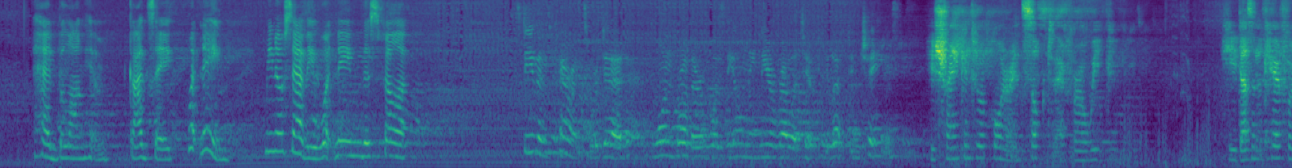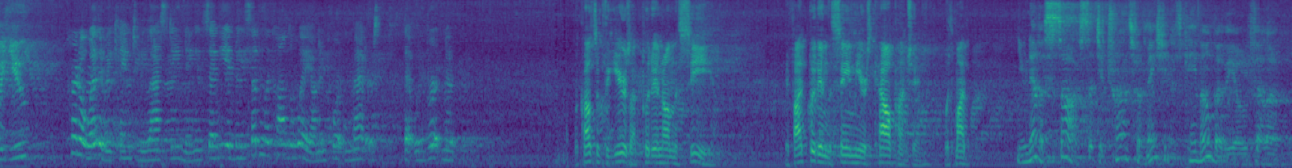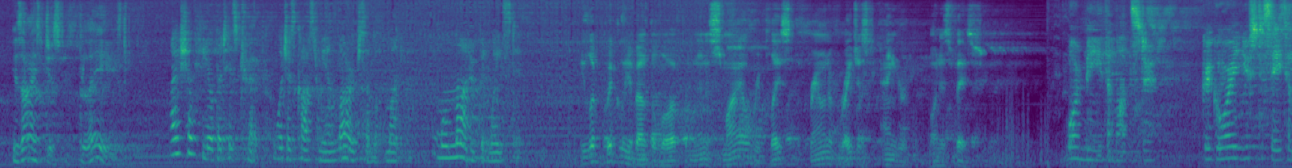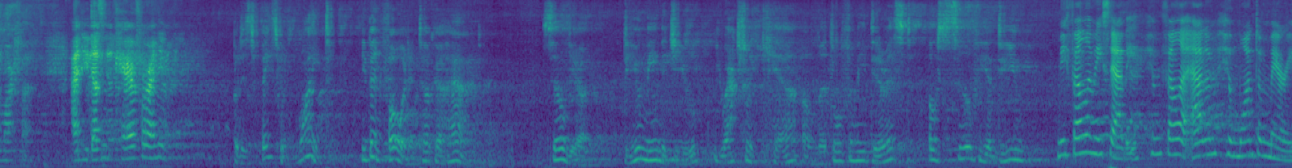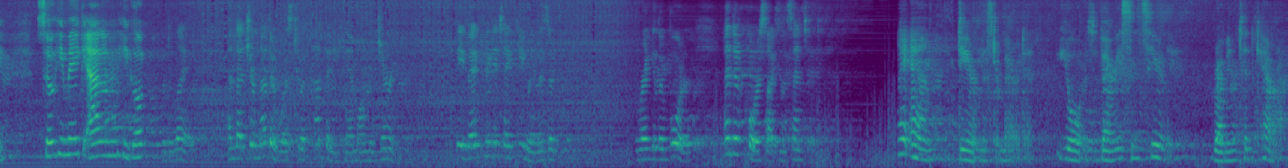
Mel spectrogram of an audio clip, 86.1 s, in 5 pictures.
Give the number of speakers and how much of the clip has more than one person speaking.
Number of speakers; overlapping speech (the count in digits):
8, no overlap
